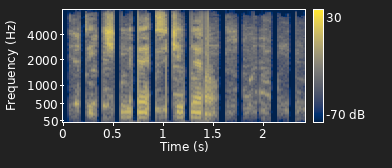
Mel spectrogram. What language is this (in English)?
Swahili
